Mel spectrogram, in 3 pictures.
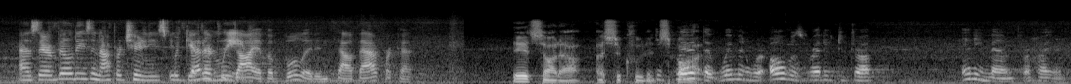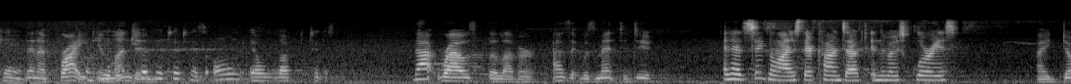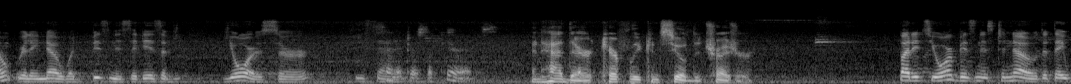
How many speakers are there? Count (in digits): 4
